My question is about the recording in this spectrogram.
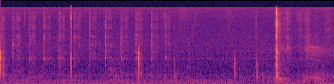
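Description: Near silence with a few faint, scattered clicks and taps from a paintbrush and a plastic palette lid being handled, one sharper tap about four seconds in as the lid is put down.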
